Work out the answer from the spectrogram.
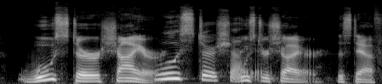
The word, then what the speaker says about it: Worcestershire: so by the way they say it's pronounced wooster shire worcestershire booster shire the staff wrote in a comment okay so i think i said warchester i don't know what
